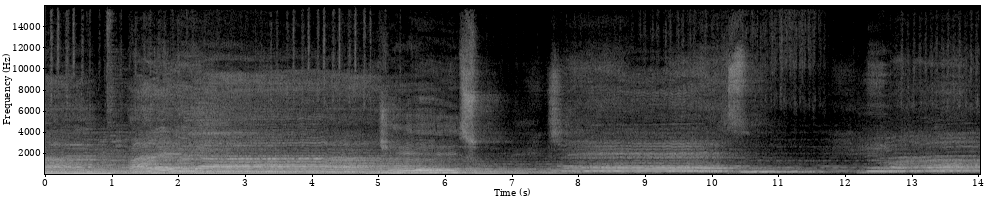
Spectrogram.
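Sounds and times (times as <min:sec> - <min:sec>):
low accompaniment: 0:00.0 - 0:08.0
choir singing gospel song: 0:00.0 - 0:14.0.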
